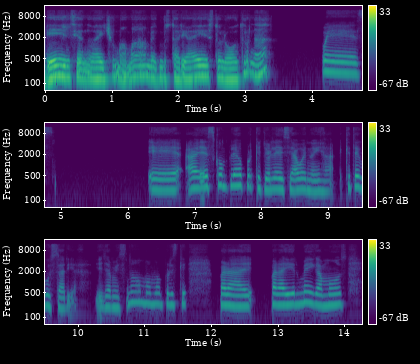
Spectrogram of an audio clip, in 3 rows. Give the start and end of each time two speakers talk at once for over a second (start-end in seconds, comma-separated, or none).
none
